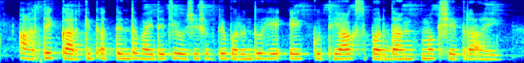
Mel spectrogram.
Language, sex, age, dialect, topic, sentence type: Marathi, female, 18-24, Varhadi, banking, statement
